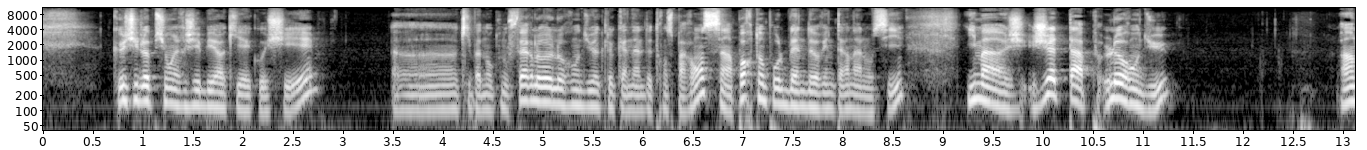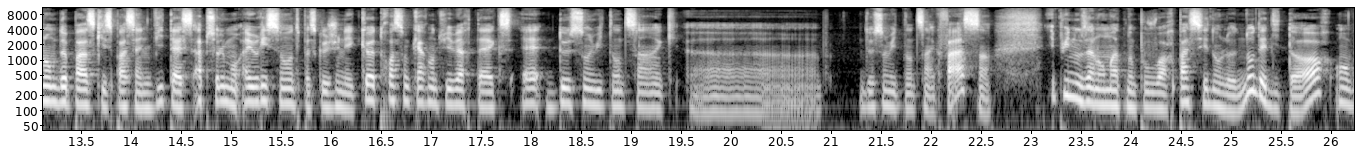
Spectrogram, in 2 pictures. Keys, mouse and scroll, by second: 0.9-3.4 scroll up 10, 3.4 scroll down 1, 3.6 scroll down 1, 4.2-4.6 scroll down 2, 4.8-5.8 scroll up 6, 7.6 click.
